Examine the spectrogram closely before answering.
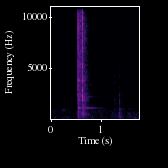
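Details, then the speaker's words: Repaired 1960s Canon Demi S half-frame 35mm camera, shutter at about 1/15th: two crisp clicks roughly a tenth of a second apart, opening then closing, clean and even. Normal slow shutter operation after repair. "again, obviously once you get slower than a 30th, you can really start to hear the difference."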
